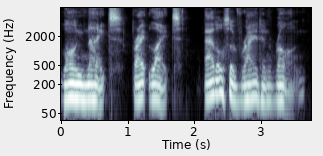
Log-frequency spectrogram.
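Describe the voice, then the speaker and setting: A middle-aged man performing rhymed spoken-word poetry in a measured, deliberate delivery with short phrases. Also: deep voice, a bit bright, husky.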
